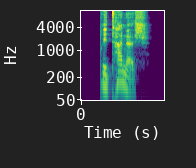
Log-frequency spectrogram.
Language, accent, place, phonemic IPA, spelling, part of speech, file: German, Germany, Berlin, /briˈtanɪʃ/, britannisch, adjective, De-britannisch.ogg
- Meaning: 1. British (referring to the Celtic-speaking inhabitants of ancient Britain) 2. Britannic, Brythonic (referring to a branch of the Insular Celtic languages)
